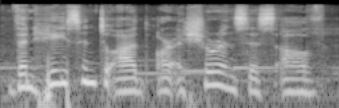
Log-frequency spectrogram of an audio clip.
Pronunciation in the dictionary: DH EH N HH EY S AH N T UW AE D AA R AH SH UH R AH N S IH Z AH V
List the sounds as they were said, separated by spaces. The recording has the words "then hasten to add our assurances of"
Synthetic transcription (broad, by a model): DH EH N HH EY S AH N T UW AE D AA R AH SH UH R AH N S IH S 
